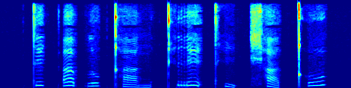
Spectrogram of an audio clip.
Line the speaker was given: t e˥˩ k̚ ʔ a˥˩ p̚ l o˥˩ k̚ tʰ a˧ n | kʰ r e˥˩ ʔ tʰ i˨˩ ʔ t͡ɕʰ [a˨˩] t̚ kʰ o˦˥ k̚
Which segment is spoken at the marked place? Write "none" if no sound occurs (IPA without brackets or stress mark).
a˨˩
